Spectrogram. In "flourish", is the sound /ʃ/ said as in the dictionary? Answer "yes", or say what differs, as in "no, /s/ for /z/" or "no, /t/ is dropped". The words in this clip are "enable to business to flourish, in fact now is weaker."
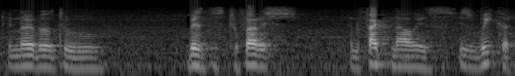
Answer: yes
